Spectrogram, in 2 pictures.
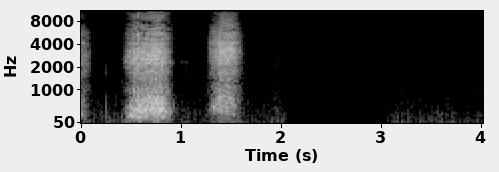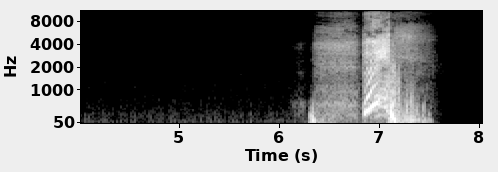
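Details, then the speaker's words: Person with a cold that turned into sinusitis plus allergies, itchy and congested nose for three days: two soft sniffing inhalations, a pause, then a sharp gasping intake and one loud explosive sneeze. "The cold turned into a sinus infection. Now she's like a tunnel and running and running. My nose is so itchy and congested. They sneeze again."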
